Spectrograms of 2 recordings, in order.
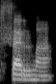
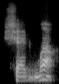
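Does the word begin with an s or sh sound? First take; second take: s; sh. First: The word begins with an s sound. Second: The word begins with an sh sound. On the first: The speaker calls it wrong. "And not Sarma" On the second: The speaker calls it right. "It is Sharma"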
